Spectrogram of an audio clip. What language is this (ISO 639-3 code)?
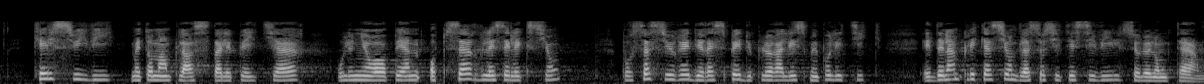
fra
